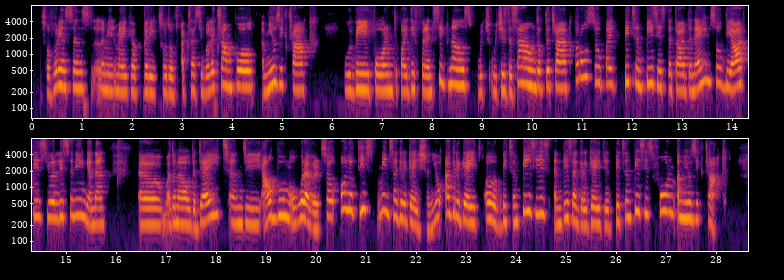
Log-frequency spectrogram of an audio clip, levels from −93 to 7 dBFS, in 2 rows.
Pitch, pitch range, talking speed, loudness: 245 Hz, 210-280 Hz, 170 wpm, -23 LUFS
